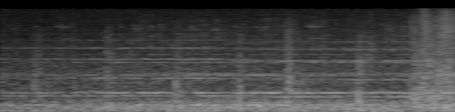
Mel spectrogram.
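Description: Faint horse hooves clip-clop in a steady rhythm over a low ambient bed in the video game Darksiders.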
